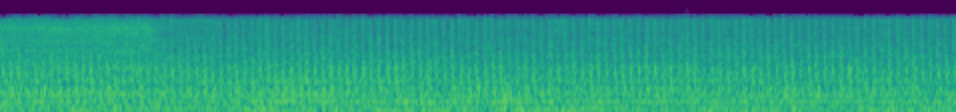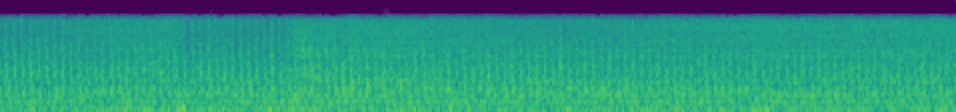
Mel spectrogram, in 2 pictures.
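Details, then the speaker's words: Ford Everest at idle after power steering fluid refill, steering turned: steady mid-pitched whine and groan as if the pump is starved of fluid; steering very stiff; noise persists, fluid to be flushed again. "Narinig niyo mga boss ano? Meron siyang umiingay na parang hindi siya nasusuplay ng langis."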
